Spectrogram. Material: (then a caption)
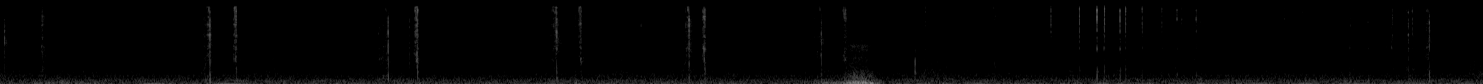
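Steel. Kitchen scissors with steel blades and black plastic handles, held close to the mic, are opened and closed by hand. Quiet, sharp metallic snips and clicks sound at irregular intervals, with bright, very short transients over a low background hum. A softer, fuller rustle comes around the middle.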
